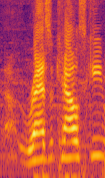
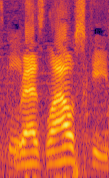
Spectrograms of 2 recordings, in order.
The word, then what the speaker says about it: Razlowski: It's the guest of honor, we should say, in Jackie, and then Razakowski, right? Is that? Razlowski. See, Nate, that's why it's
